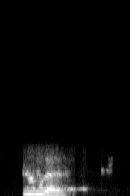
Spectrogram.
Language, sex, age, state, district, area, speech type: Telugu, female, 18-30, Andhra Pradesh, Palnadu, rural, conversation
